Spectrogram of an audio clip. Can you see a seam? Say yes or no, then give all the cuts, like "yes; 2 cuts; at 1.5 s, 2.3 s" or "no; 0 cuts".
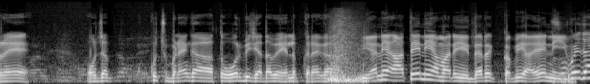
yes; 1 cut; at 3.4 s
